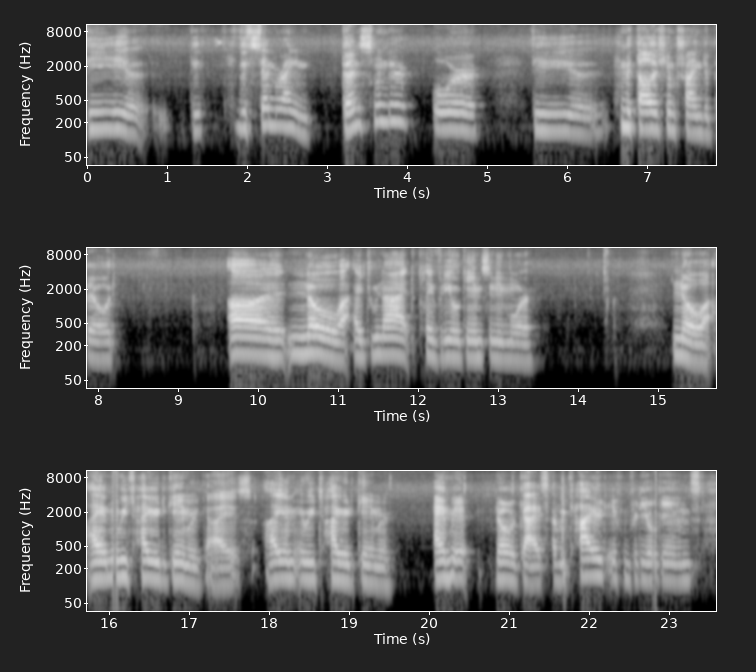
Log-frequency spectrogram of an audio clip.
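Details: Stuttering, self-reported speech impediment causing stuttering and tripping over words.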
